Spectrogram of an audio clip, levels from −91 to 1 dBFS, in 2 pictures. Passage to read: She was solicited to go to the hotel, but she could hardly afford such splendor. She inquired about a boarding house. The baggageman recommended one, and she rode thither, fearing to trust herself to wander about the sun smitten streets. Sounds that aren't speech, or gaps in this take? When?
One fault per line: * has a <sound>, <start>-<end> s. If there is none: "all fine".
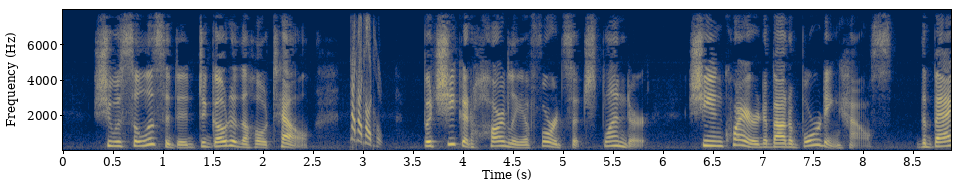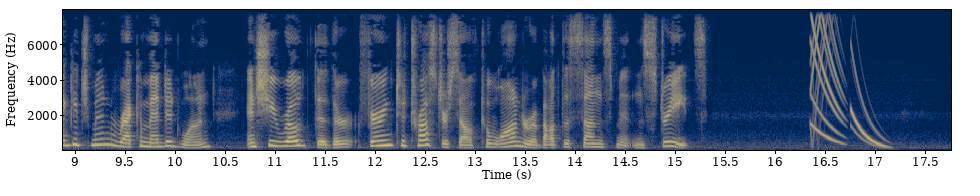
* has a chirp, 2.9-3.2 s
* has a chirp, 16.4-17.2 s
